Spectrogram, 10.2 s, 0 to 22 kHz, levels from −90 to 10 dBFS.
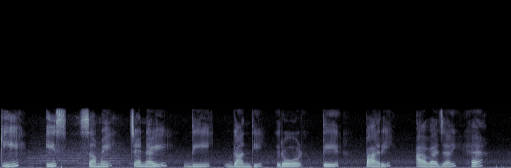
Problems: constant background noise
